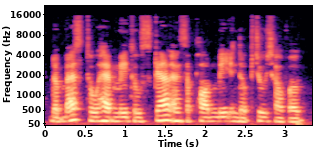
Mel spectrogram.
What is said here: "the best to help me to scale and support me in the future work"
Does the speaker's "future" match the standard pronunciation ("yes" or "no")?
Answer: no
